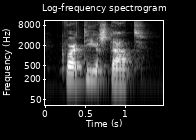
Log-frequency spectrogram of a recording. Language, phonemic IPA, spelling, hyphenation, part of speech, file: Dutch, /kʋɑrˈtiːrˌstaːt/, kwartierstaat, kwar‧tier‧staat, noun, Nl-kwartierstaat.ogg
- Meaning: an Ahnentafel (genealogical chart)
